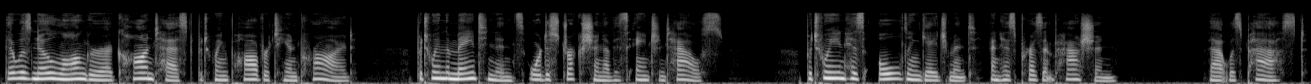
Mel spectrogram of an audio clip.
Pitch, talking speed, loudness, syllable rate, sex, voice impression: 220 Hz, 135 wpm, -17 LUFS, 4.9 syllables/s, female, feminine, slightly adult-like, soft, slightly halting, intellectual, friendly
